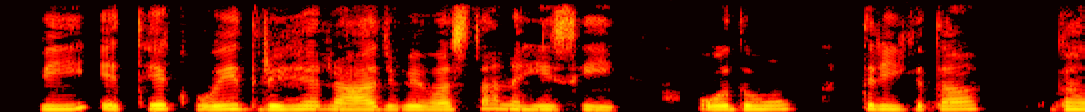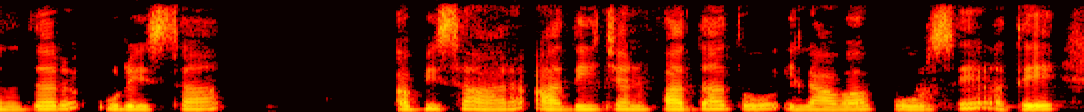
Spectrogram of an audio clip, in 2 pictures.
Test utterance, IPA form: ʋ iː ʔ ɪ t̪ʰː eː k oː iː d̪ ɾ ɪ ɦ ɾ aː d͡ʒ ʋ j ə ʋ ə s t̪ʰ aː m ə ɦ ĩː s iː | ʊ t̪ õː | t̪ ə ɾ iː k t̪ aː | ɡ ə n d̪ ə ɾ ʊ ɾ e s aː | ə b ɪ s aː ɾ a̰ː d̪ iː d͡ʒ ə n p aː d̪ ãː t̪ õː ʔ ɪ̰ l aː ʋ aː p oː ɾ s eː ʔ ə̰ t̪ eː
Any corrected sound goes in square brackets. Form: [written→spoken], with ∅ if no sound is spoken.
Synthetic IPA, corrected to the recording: ʋ iː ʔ ɪ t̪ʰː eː k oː iː d̪ ɾ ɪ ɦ ɾ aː d͡ʒ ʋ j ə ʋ ə s t̪ʰ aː [m→n] ə ɦ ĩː s iː | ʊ [t̪→d̪] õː | t̪ ə ɾ iː k t̪ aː | ɡ ə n d̪ ə ɾ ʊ ɾ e s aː | ə b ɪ s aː ɾ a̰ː d̪ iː d͡ʒ ə n p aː d̪ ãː t̪ õː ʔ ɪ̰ l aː ʋ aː p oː ɾ s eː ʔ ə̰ t̪ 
